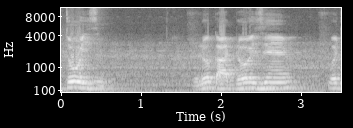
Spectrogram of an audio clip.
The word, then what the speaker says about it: Taoism: We also looked at Taoism, that you might want to pronounce as Taoism, Taoism, but the right pronunciation is Taoism.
